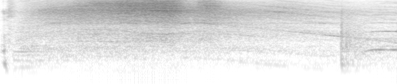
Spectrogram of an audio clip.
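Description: A power tool runs continuously with a harsh, high-pitched whirring hiss that swells louder through the middle, then eases off, with a brief shift in pitch near the end.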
